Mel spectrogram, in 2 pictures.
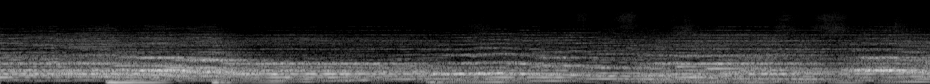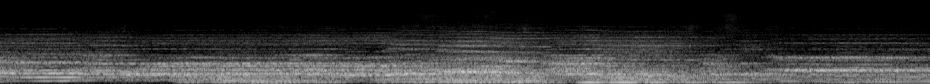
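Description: A choir singing a slow piece with instrumental accompaniment, held low bass notes changing every second or two beneath the voices.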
